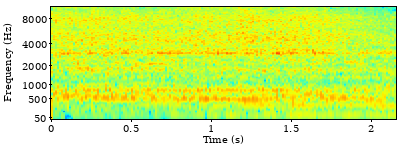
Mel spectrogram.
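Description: Live rock band sustaining a steady, droning chord of held notes with no singing, amplified guitar and keyboard ringing through the club PA.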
